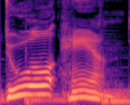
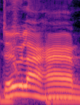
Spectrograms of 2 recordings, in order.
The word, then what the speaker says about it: Dullahan: It's pronounced ein hairyar. Say tires? It's satyrs. Okay, I think I got this one. Dual hand. Doulahan.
